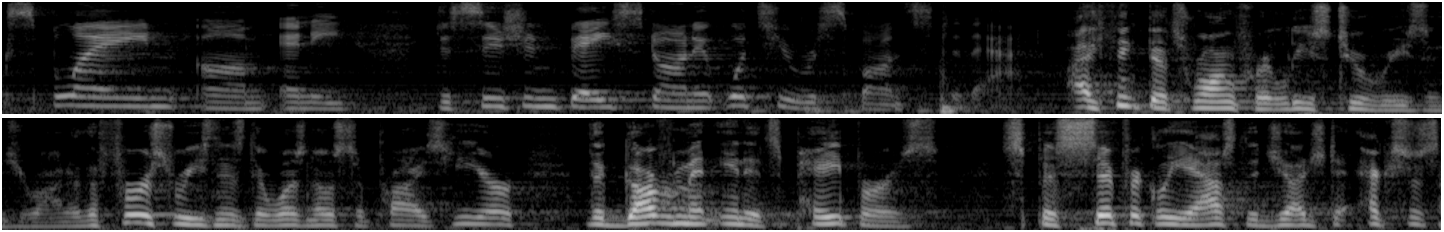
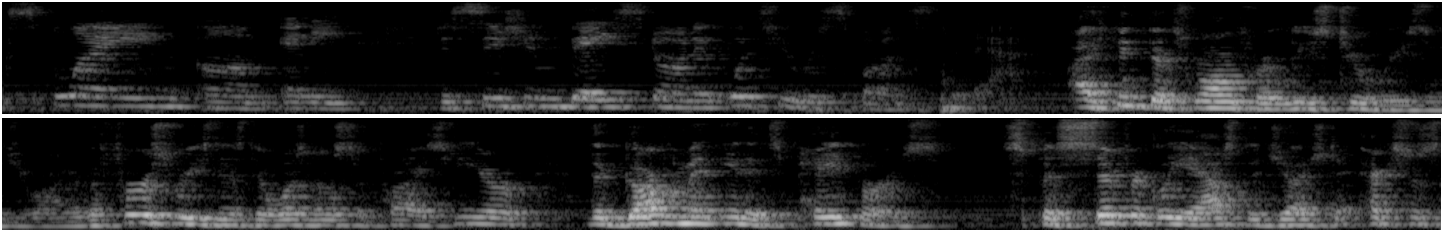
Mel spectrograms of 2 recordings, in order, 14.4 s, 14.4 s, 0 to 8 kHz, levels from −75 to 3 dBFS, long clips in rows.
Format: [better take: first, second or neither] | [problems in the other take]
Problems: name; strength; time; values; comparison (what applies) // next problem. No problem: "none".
first | room echo; dies away in 1.2 s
